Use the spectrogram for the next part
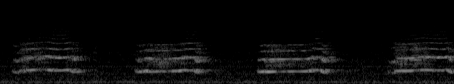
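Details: Nighttime calls from Tigger, a large domestic cat carrying socks he adopted as a kitten to bed: four long, mournful, slightly rising meows, each close to a second, spaced evenly with short pauses in a quiet house.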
